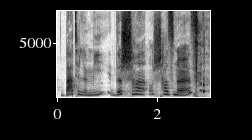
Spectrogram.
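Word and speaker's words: Barthélemy de Chasseneuz: ich habe mir das aufgeschrieben, wie es ausgesprochen wird. Und zwar Barthélemy de Chasseneurs.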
